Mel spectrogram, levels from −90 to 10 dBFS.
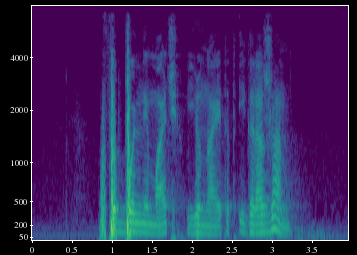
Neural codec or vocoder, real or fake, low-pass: none; real; 7.2 kHz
